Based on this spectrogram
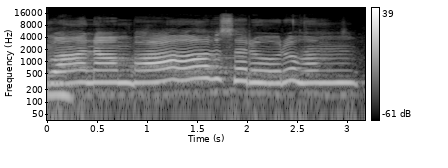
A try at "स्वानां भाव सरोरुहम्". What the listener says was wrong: स्वानाम पे खींचना नहीं है, भाव पे खींचना है। स्वानाम भाव सरोरुहम्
